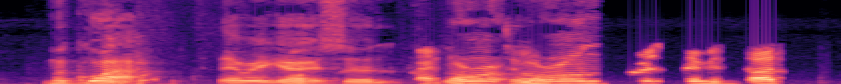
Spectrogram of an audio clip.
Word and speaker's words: Mauquoi: Well, I'm going to do my my absolute best here, but um is it pronounced MUI? Mqua. MUA.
